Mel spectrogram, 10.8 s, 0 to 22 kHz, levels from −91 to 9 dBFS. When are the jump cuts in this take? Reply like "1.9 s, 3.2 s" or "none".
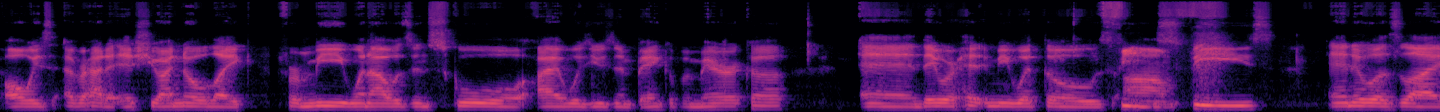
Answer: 2.0 s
